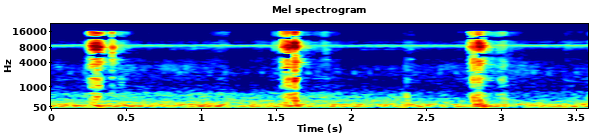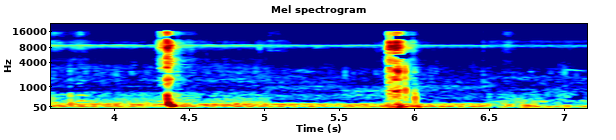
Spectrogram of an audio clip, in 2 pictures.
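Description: Manual lawn aerator's tines stamped by foot into compacted lawn soil: five short, sharp thumps about a second and a half apart.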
